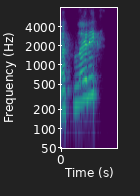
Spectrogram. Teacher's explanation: only athletics, we have the second syllable stress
